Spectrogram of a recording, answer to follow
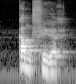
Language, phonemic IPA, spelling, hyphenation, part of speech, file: Dutch, /ˈkɑmpfyr/, kampvuur, kamp‧vuur, noun, Nl-kampvuur.ogg
- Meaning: campfire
